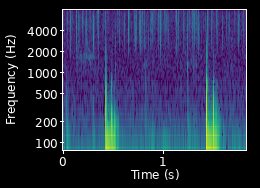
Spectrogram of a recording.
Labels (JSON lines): {"label": "biophony, double pulse", "recorder": "SoundTrap 300"}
